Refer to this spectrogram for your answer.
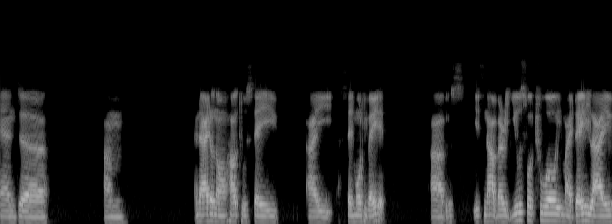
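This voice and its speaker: Speaking in a Taiwanese accent at a very slow pace, the voice stays monotone and flat, broken by long, frequent pauses. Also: man. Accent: Taiwanese Mandarin-accented English. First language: Mandarin Chinese. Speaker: psychiatrist and English learner. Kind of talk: interview. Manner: halting, many fillers.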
